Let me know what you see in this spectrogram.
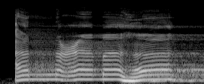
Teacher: Anamaha bedakan hamzah dan ain ya. Jangan disamakan hamzah dan ain. Huruf ain wastul halqi atau tengah tenggorokan. · Nun sukun bertemu ain idhar halqi. Nun sukun dibaca jelas tanpa mendengung.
